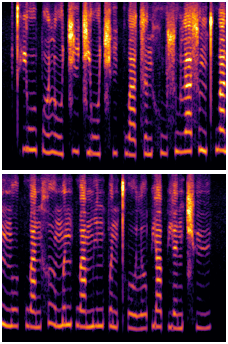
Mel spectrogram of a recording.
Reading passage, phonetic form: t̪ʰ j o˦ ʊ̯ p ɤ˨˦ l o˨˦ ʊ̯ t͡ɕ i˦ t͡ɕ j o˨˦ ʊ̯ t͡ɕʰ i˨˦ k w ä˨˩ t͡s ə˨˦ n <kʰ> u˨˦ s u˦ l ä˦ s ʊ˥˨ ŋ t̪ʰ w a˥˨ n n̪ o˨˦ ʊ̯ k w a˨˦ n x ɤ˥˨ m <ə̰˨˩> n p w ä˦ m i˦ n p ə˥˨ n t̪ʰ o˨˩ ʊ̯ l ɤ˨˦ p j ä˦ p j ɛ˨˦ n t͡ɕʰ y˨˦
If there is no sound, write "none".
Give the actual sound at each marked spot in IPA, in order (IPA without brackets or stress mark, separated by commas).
x, ə˦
